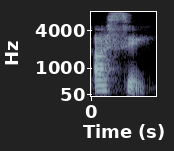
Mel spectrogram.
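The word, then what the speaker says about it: hace: answer with the word ase remember that the h is silent so let's go ahead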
